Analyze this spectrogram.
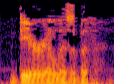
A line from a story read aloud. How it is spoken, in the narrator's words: said I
